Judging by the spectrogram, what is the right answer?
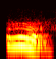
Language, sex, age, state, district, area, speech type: Nepali, female, 45-60, West Bengal, Alipurduar, urban, conversation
